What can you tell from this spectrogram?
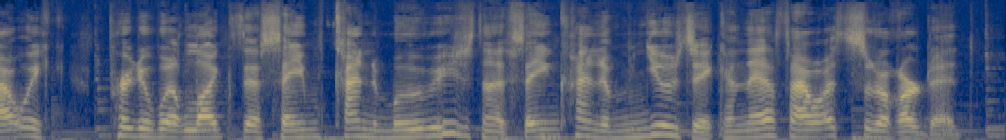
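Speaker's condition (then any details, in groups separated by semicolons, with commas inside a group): Ataxia; affects motor skills and voice; progressive, cannot write or type; speaking problems over last couple of years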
